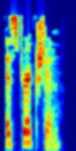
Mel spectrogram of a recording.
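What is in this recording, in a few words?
"astriction", British English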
